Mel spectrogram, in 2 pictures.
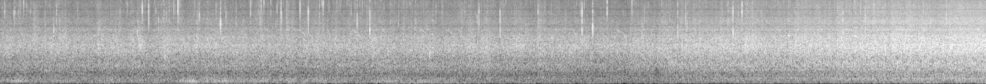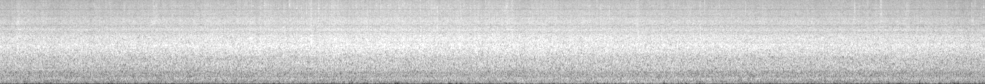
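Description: Rain falling steadily, growing heavier and louder from about ten seconds in and then holding steady.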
